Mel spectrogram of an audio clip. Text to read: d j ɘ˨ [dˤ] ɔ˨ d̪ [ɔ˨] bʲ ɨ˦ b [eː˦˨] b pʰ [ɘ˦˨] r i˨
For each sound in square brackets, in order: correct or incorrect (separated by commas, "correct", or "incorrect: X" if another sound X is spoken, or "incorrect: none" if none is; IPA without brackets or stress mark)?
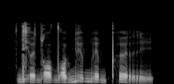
incorrect: d, correct, incorrect: e˦˨, correct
